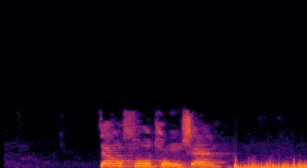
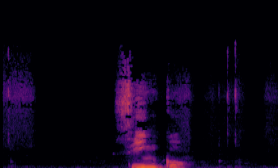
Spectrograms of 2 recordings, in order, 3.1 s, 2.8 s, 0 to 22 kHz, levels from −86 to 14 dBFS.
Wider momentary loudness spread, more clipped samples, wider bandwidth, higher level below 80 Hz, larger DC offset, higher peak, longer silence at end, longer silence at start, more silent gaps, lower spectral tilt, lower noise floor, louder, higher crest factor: second, 5 LU vs 25 LU; neither; second, 8 kHz vs 16 kHz; first, -46 dBFS vs -72 dBFS; neither; first, -2 dBFS vs -14 dBFS; second, 0 s vs 0.9 s; second, 1 s vs 1.15 s; neither; first, -6.5 dB/octave vs -4 dB/octave; second, -66 dBFS vs -75 dBFS; first, -14 LUFS vs -30 LUFS; second, 14 dB vs 22 dB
